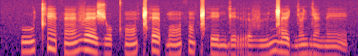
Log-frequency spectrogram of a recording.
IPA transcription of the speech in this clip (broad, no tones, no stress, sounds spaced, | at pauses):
u cʰ ẽ θ ɛ̃ v ɛ ʒ o kʰ õ ǁʰ ɛ ɓ õ θ õ ǁʰ e ŋ ɡ e r ə v ɨ ŋ͡ǁ ɛ ɟ ə̃ ɟ ɛ̃ ð ẽ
